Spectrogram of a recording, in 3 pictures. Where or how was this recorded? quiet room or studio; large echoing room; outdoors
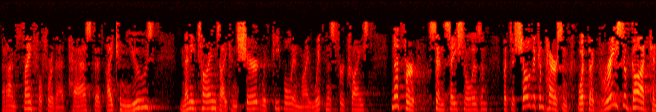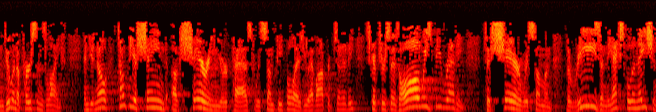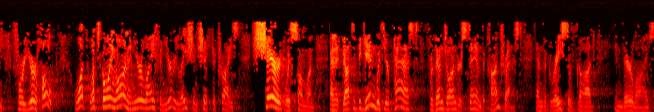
large echoing room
